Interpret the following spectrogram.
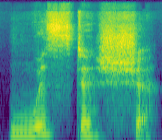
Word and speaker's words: Worcestershire: Okay, next, Worcestershire. This one is a classic pronunciation trap. So it can be pronounced Worcestershire or Worcestershire, depending on the region and the accent. It's not pronounced Worcestershire.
